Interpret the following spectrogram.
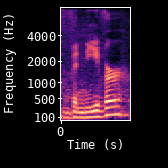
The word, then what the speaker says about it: Vannevar: One is his name was actually pronounced Vannevar.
